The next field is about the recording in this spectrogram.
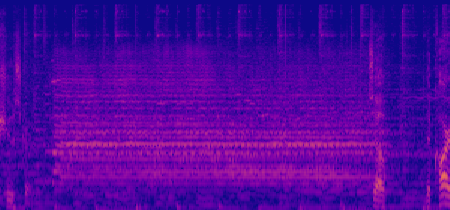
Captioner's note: loud train whistle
